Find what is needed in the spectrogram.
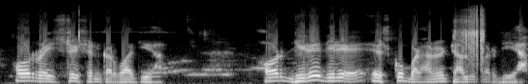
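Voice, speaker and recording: There is noticeable background noise behind the speaker. A man talks with lively intonation. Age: 80s+. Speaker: retired college principal and gardener. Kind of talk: interview.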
